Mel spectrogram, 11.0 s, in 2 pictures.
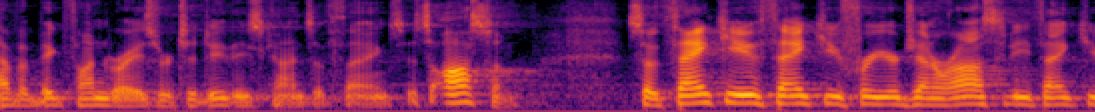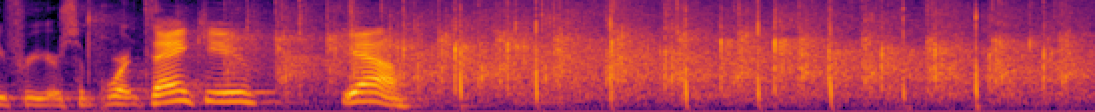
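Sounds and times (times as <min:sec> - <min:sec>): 
speech: 0:00.0 - 0:07.8
audience applauding: 0:06.6 - 0:10.9.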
